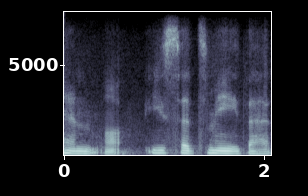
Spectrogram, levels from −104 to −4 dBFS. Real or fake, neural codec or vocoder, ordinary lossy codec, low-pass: fake; codec, 16 kHz, 0.7 kbps, FocalCodec; Opus, 32 kbps; 7.2 kHz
